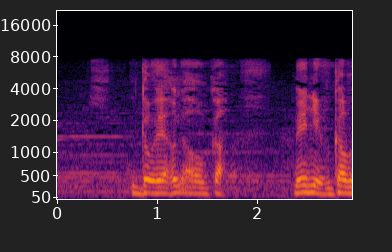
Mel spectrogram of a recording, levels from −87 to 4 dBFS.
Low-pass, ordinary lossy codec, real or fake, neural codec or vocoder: none; none; real; none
